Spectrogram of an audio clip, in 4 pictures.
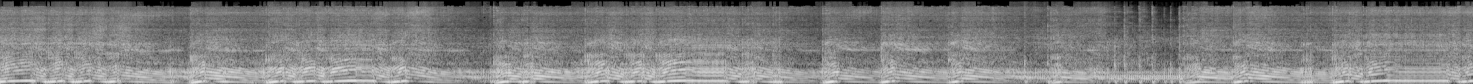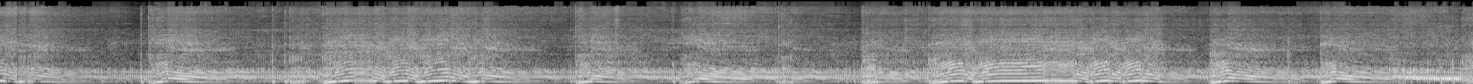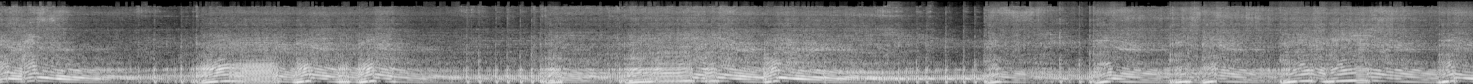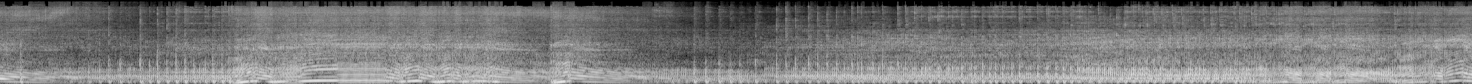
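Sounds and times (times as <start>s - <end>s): chainsaw cutting wood: 0.0s - 58.9s.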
